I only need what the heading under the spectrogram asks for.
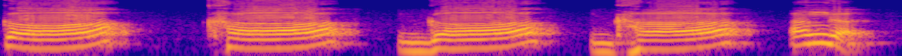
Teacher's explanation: क वर्ग का उच्चारण स्थल होता है कंठ से, इसलिए इनको कंठ बोल देते हैं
